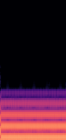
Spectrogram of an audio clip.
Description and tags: low C tone
generated C note
note, tone, c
